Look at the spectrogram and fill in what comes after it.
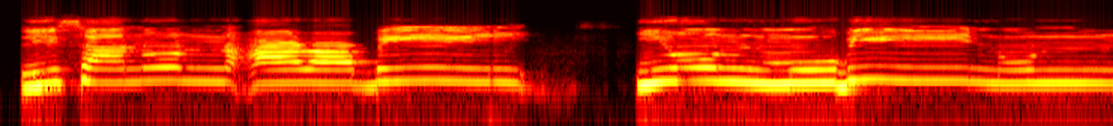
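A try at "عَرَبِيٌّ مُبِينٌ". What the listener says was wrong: ইউন না বাবা, এখানে ইউন পড়া যাবে না, বারবার বলছি, এখানে ইউন পড়া যাবে না, ইউম পড়তে হবে, ইউম।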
